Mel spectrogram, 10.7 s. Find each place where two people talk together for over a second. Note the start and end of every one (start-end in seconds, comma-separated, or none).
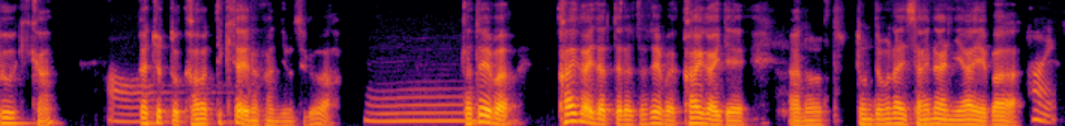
1.4-2.6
